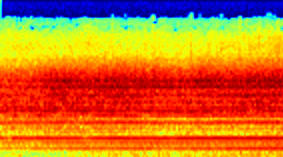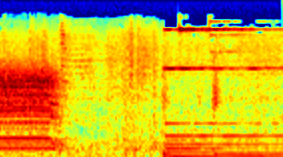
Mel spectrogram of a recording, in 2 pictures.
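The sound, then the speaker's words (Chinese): Train horn sound effect: sustained, loud harmonic horn tones, then a short stretch of rumbling noise, then a second horn chord sounding to the end. “上车的旅客请注意，前方到站忠孝东路。”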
